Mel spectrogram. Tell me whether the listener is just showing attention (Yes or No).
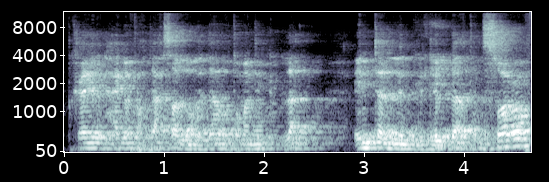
Yes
